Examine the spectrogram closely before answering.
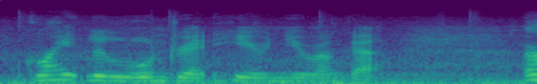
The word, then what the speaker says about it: Urunga: I keep saying Uranga, it's Urunga. I'm not even sure if that's how you pronounce it, but apologies if I've got that wrong.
